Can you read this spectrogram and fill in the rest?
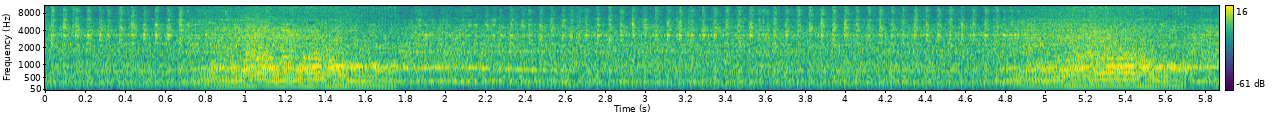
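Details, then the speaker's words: Ryobi BP42 backpack blower two-stroke after hard-start and air-leak fix, carb previously misadjusted to compensate: idles, then blips twice to a rising strained howl that bogs before settling; bog on acceleration while low-speed jet is being adjusted. "i'm working the low speed jet right now to try to get it so when i add the high speed for the pickup that's why it's bogging so too much"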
